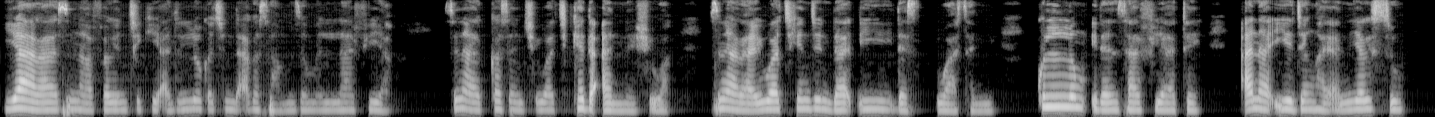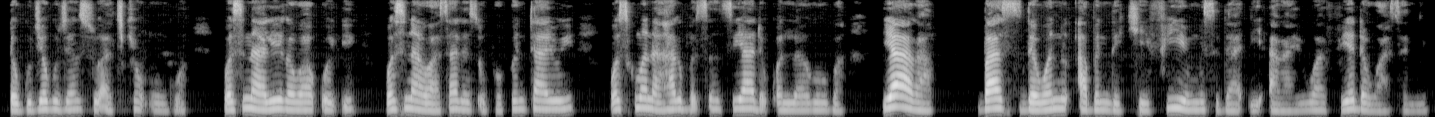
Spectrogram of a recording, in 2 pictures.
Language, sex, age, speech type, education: Hausa, female, 15-29, spontaneous, primary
